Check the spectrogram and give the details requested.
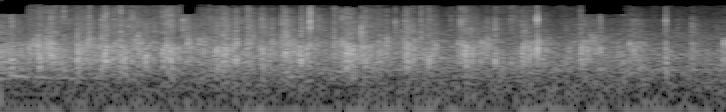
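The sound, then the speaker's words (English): An audience applauds the MCTS crew steadily, a dense wash of many hands clapping at an even, fairly loud level with no one speaking over it. “So I appreciate that applause one more time for the MCTS crew and so many others that have played a role.”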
